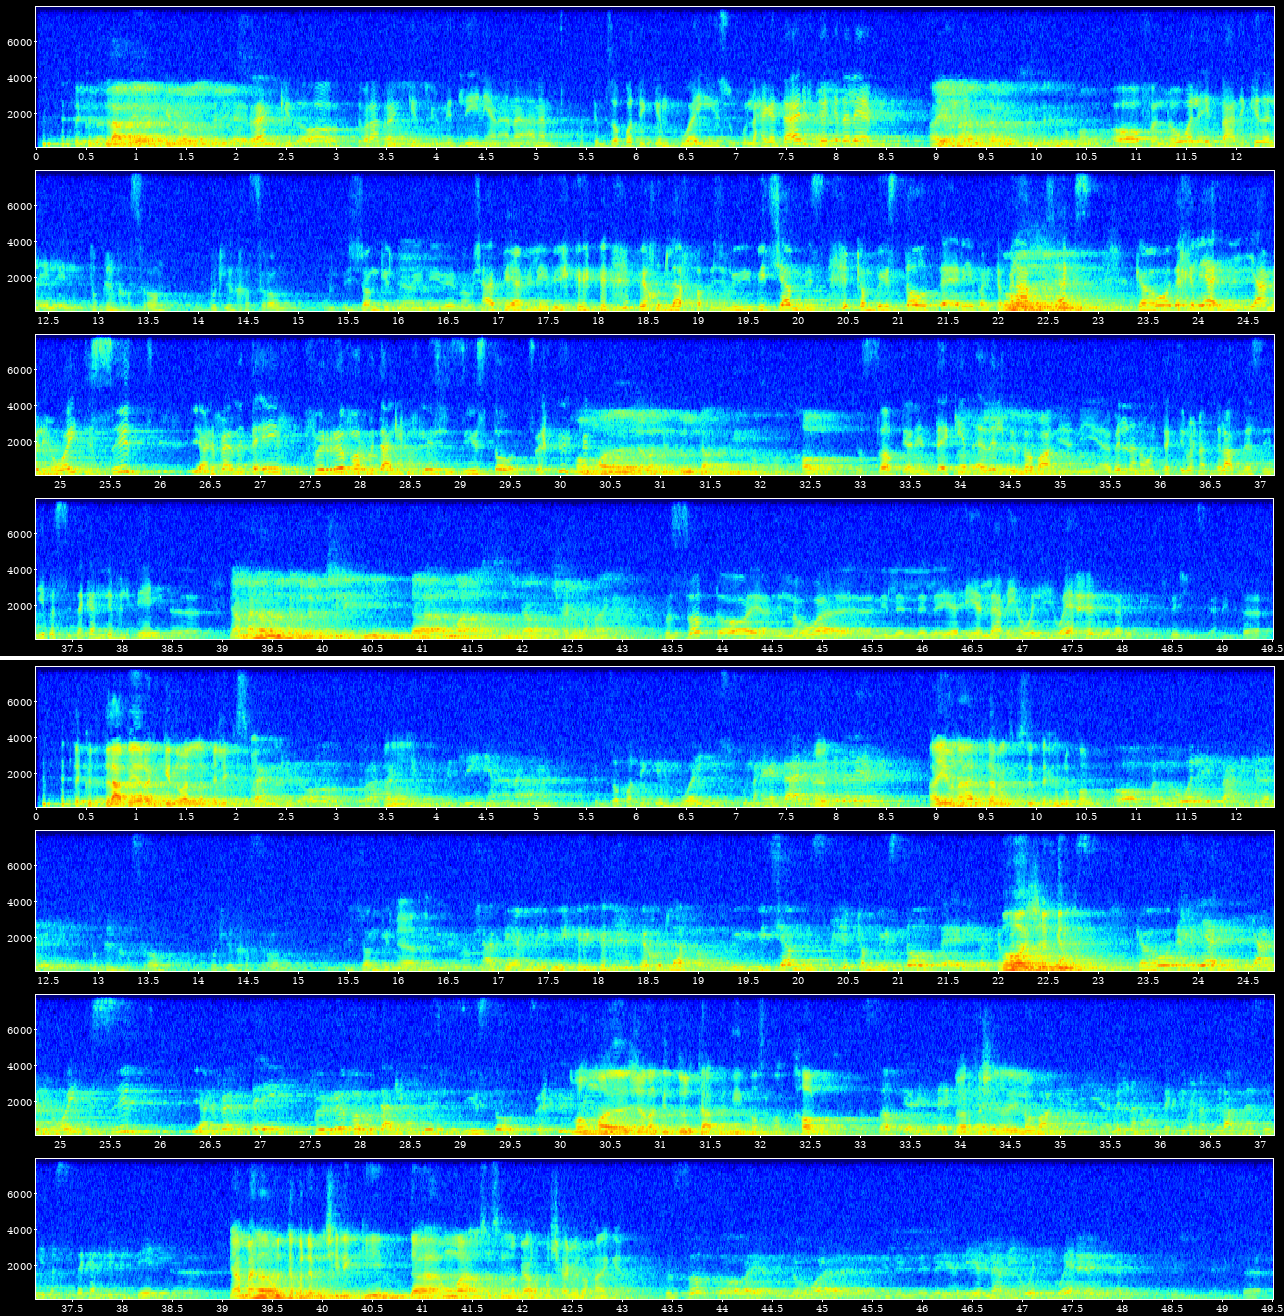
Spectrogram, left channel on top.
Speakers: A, on the right; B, on the left.
A: انت كنت
B: فال
A: بتلعب ايه رانكد ولا فيليكس
B: رانكد
A: ولا
B: اه كنت بلعب
A: اه
B: رانكد في الميد لين يعني انا انا كنت مظبط الجيم كويس وكل حاجه انت عارف كده
A: حلو
B: كده لعبي فاهمني
A: ايوه انا عارف لعبك بزد حلو خالص
B: اه فاللي هو لقيت بعد كده ال- ال- التوب لين خسران والبوت لين خسران والجنجل
A: يا
B: بي بي
A: ده
B: بي بي- مش عارف بيعمل ايه بي <laughs> بياخد لفه في الج- بي- بيتشمس كان بيصطاد تقريبا كان
A: ما
B: بيلعب
A: هو الجنجل
B: بجاكس كان هو داخل يع- ي- يعمل هوايه الصيد يعني فاهم انت ايه في في الريفر بتاع ليج اوف ليجندز يصطاد <laughs>
A: ما هم الجنانجل دول تعبانين اصلا خالص
B: بالظبط يعني انت اكيد
A: ما بيعرفوش
B: قابلت
A: ينيلوها
B: طبعا يعني قابلنا انا وانت كتير واحنا بنلعب ناس زي دي بس ده كان ليفل تاني ده
A: يا عم احنا لو انت كنا بنشيل الجيم ده هم اساسا ما بيعرفوش يعملوا حاجه
B: بالظبط اه يعني اللي هو يعني ال- ال- ال- هي هي اللعبه هي هو الهوايه حلوه لعبه ليج اوف ليجندز يعني انت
